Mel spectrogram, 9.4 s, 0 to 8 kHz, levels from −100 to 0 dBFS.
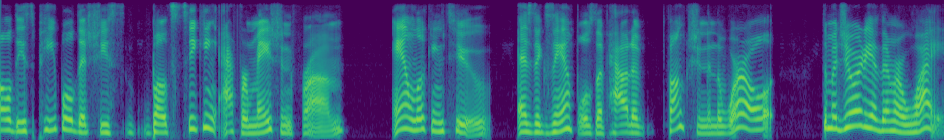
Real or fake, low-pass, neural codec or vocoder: real; 7.2 kHz; none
